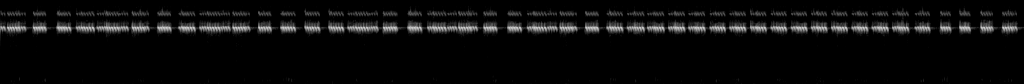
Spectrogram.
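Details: Two crickets stridulating, shrill high chirps running in quick, slightly uneven bursts with brief gaps, as if the two callers overlap, over complete quiet.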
